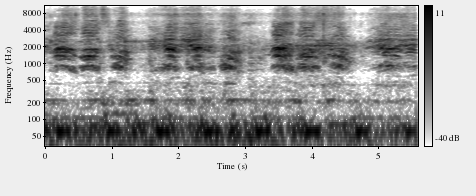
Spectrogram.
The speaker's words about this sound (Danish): Og vi har jo så nogle af vores venner, der bare råber hele altså fronten op. Og det der med at gå og ligesom synge eller råbe de der kampråb, ja, det, det er bare helt magisk. Og vi brænder vores stemmelæber af.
